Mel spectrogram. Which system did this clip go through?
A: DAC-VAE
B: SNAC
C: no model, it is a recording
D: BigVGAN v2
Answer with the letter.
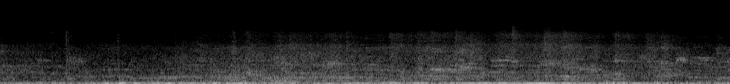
B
